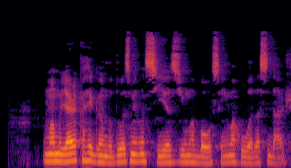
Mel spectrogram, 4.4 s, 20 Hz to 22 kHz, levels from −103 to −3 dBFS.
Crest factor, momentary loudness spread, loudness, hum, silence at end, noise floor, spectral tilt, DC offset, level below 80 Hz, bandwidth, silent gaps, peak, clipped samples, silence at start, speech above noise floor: 20 dB; 9 LU; -36 LUFS; none; 0 s; -71 dBFS; -5 dB/octave; under 0.1%; -68 dBFS; 11.5 kHz; none; -18 dBFS; under 0.1%; 0.65 s; 35 dB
